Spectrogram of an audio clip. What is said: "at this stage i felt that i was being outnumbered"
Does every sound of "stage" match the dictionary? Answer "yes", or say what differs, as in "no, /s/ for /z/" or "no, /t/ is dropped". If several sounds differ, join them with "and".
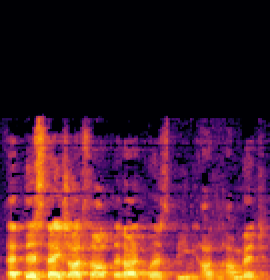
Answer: yes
